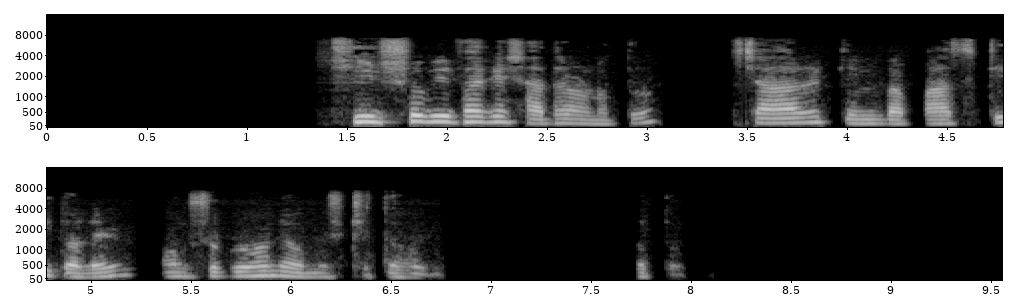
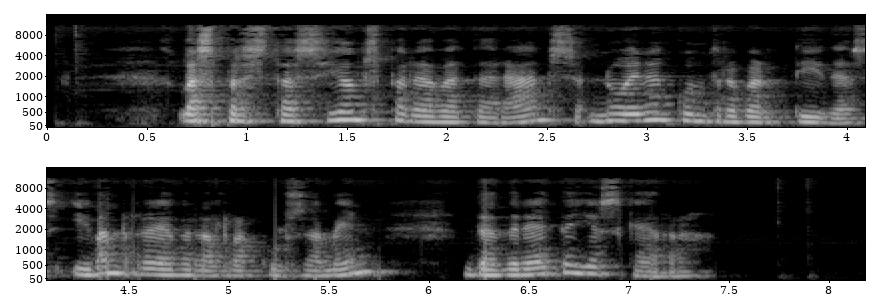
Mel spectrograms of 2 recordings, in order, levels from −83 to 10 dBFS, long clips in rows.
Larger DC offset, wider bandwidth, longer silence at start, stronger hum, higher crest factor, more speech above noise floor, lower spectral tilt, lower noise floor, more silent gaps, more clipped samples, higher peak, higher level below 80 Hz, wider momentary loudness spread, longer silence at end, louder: neither; second, 7.6 kHz vs 11.5 kHz; first, 1.4 s vs 0.45 s; neither; about the same, 20 dB vs 22 dB; first, over 71 dB vs 41 dB; about the same, -5 dB/octave vs -4.5 dB/octave; first, under -90 dBFS vs -64 dBFS; first, 3.10-3.41 s, 5.24-5.34 s, 6.78-7.72 s, 7.82-7.86 s vs none; neither; about the same, -2 dBFS vs 0 dBFS; about the same, -60 dBFS vs -60 dBFS; first, 18 LU vs 12 LU; first, 1.6 s vs 0.8 s; first, -19 LUFS vs -22 LUFS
